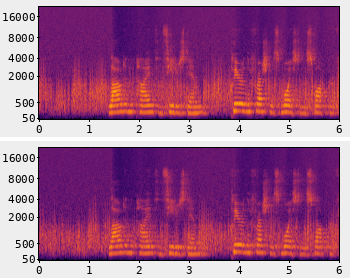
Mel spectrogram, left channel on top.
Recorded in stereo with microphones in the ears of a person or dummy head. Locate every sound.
1.4 s a woman speaking: 20° left (ahead or behind), 1.9 m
